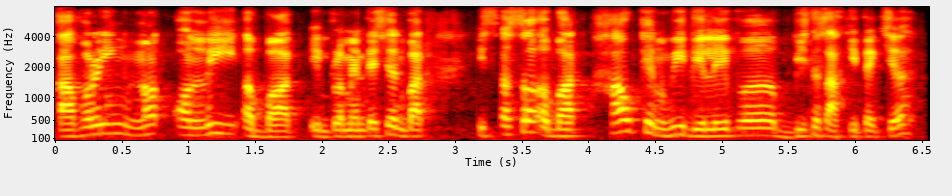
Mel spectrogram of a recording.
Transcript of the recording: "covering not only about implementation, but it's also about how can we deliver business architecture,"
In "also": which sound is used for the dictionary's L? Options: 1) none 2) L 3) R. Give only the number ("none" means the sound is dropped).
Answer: 1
